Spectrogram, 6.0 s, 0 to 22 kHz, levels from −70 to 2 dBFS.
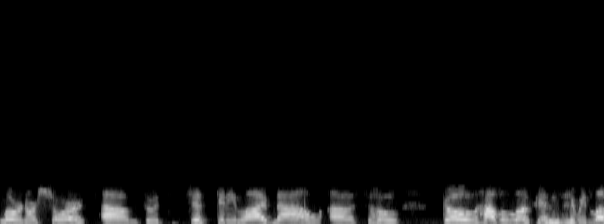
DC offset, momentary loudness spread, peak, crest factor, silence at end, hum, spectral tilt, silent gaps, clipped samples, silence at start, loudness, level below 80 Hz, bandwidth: under 0.1%; 10 LU; 0 dBFS; 18 dB; 0 s; none; -6.5 dB/octave; none; under 0.1%; 0 s; -18 LUFS; -68 dBFS; 3.8 kHz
